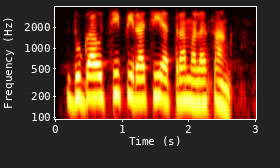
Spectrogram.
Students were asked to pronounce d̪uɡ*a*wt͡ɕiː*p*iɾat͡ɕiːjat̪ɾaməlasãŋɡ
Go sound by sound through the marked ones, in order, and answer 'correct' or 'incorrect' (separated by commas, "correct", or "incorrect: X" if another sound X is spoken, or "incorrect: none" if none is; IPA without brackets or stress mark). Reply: correct, correct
